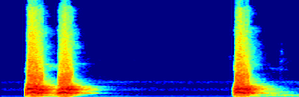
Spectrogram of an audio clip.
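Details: Pet dog barking at a delivery person; two rapid harsh barks in quick succession, a pause of nearly two seconds, then one more loud bark trailing into a faint low growl.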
